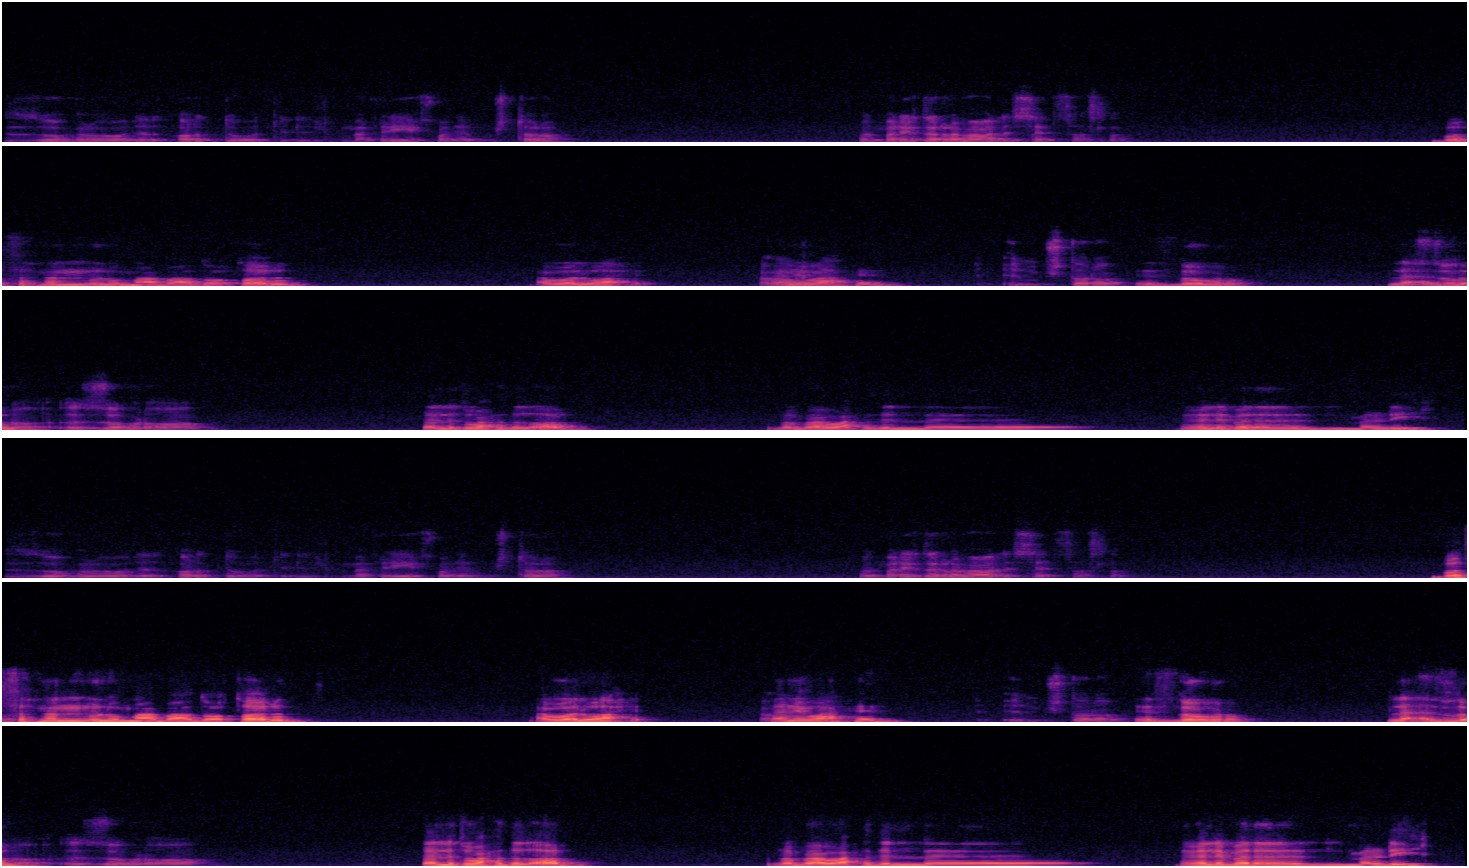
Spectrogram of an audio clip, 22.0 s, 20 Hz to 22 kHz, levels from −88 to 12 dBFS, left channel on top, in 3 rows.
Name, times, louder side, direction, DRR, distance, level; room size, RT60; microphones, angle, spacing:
voice 1, 0.0-2.8 4.3-5.6 11.1-11.5 12.3-12.9 14.3-15.8, left 1 dB, 45° left, 0.9 m, -42 dB
voice 2, 7.1-8.8 10.0-10.5 11.2-11.8 13.0-13.5 14.3-14.8 16.8-17.6 18.5-20.0 20.5-21.8, right 7 dB, 85° right, 0.3 m, -24 dB
2.8 x 2.6 x 2.4 m
head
